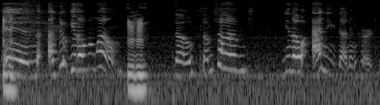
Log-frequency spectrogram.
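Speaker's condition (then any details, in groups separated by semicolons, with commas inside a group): Quadriplegic cerebral palsy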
